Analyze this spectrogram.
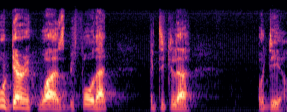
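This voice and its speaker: On a very clean recording with a silent background, a man talks at a fairly quick pace in an animated tone. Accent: Ugandan. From Uganda. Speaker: keynote speaker. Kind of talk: keynote speech. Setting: stage with audience. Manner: animated storytelling.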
